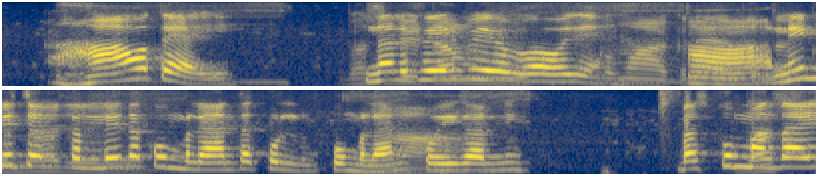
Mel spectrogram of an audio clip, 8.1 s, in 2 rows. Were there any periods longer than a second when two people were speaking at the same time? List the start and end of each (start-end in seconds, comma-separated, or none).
3.4-4.8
